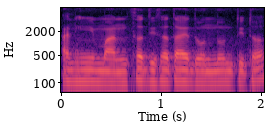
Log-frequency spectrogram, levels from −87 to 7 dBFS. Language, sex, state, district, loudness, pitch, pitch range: Marathi, male, Maharashtra, Sindhudurg, -30 LUFS, 110 Hz, 100-110 Hz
